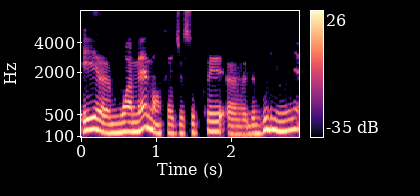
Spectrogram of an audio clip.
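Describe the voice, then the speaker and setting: Somewhat breathy, a woman's voice comes through with a dry, close sound and no echo. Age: 30s. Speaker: wellness entrepreneur, former nurse. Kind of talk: interview.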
